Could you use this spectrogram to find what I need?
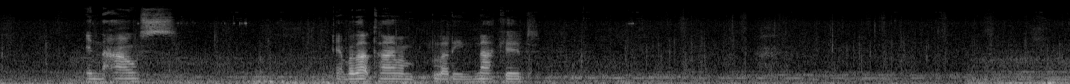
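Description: Footsteps crunch on gravel and stones.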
